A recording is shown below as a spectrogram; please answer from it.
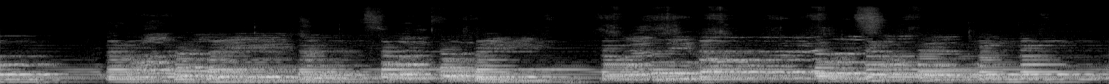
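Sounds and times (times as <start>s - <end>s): congregation singing a hymn: 0.0s - 11.0s
piano accompaniment: 0.0s - 11.0s.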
